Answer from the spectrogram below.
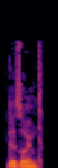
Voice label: "gesäumt", German; adjectives

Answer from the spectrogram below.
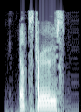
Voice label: "abstruse", english; adjectives

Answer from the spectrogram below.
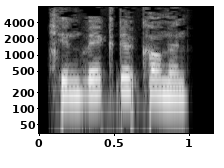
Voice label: "hinweggekommen", German; adjectives

